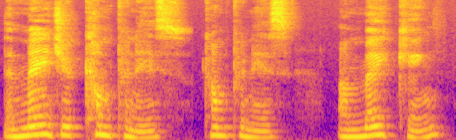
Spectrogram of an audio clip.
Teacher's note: it's not a linking R because it's followed by a consonant. The major companies are making, I think I said are making because I'm a newsreader here, are making, and therefore it's clearer, is clearly a drop in the ocean.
